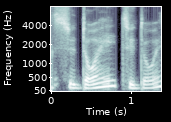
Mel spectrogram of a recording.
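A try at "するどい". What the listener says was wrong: So you forgot the do part.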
